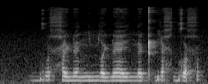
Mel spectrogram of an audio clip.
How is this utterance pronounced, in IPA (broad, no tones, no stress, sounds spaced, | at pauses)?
ɡ͡b u ħ ɪ ɳ æ ŋ ɪ ɲ ɒ ɪ̯ ɳ æ ɪ̯ ŋ æ ʈ ɓ i ħ ɡ ʊ ħ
